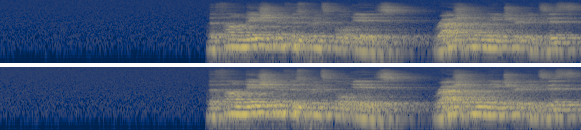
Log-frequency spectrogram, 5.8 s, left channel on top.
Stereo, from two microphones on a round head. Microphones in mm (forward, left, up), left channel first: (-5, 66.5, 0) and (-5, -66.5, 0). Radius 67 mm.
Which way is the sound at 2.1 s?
55° right (ahead or behind).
